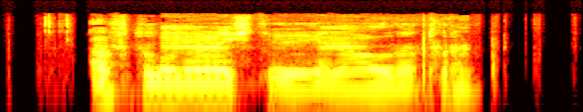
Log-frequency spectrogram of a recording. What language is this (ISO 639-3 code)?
kir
